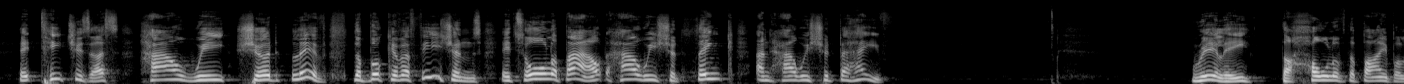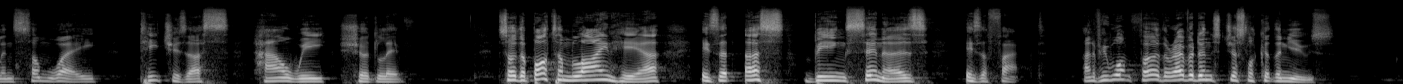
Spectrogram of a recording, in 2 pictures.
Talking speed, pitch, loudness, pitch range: 135 wpm, 190 Hz, -20 LUFS, 155-210 Hz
